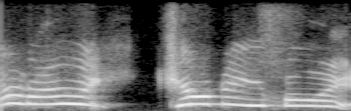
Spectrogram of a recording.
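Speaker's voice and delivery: put-on very high-pitched, funny small child's voice. Retelling a medium in her trance cabinet speaking as Johnny Boy, in a little boy voice. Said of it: "And she talks like that".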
